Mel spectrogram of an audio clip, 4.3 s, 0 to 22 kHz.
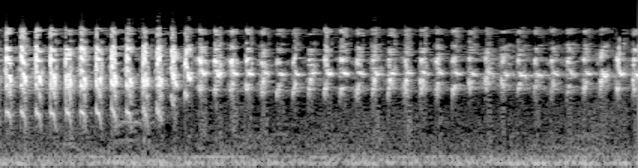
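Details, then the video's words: Rapid, regular chatter from a caged long-tailed shrike, the song played to train other birds; harsh high notes repeat about 200 times a minute, loud at first then slightly fainter. "Burung cendet gacor full isian cocok untuk masteran Dan Terapi cendet Macet bunyi Agar Gacor"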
